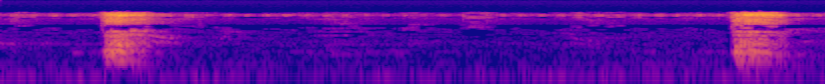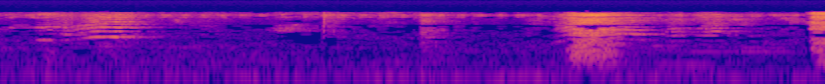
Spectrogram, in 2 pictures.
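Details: Cat coughing: three sharp, hacking bursts a few seconds apart against light room noise.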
